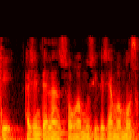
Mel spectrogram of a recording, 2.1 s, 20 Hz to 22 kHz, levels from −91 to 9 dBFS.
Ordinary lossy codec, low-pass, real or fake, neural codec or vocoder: MP3, 32 kbps; 7.2 kHz; real; none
